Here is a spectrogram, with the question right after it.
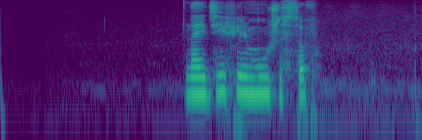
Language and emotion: Russian, neutral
